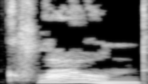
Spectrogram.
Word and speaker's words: clown: 어, 나는 어디에서든 가수나 or the clown 들으셨죠? C-L-O-W-N. 광대라는 의미입니다. 어, 가수나 광대가 될 수 있어요. 라는 거죠. 어, 참고로 crown이라고 하면 왕관, crown이 되는 거고 clown이라고 발음이 되었잖아요.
